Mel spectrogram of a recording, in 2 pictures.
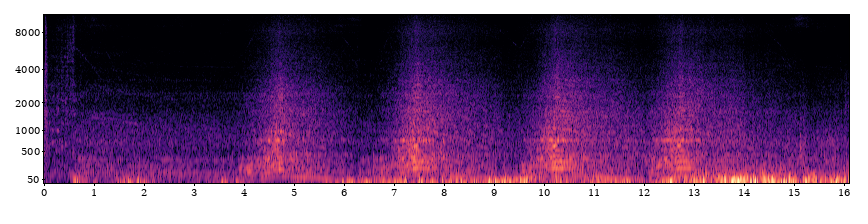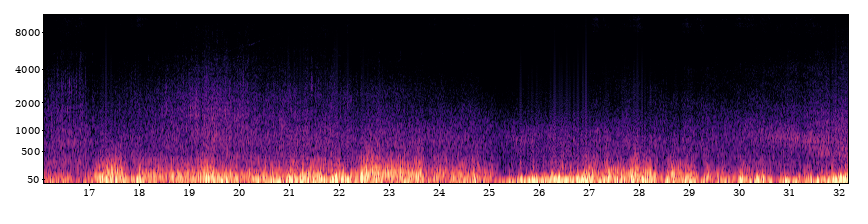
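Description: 2021 Ford Bronco Wildtrak's 2.7-litre twin-turbo EcoBoost V6 idling, then revved four times about three seconds apart, each rev a quick rise and fall in pitch. In the second half a louder, uneven low rumble as the Bronco drives off.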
